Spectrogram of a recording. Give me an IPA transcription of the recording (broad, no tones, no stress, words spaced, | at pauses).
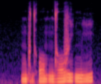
mbodʔoːmndoːviː ŋ͡mi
